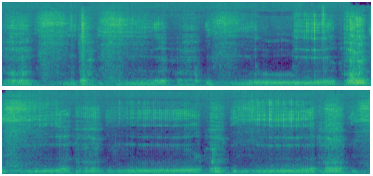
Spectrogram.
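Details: Amur leopard growling almost without pause: deep, rasping, pulsed rumbles in short surges, with one sharper, louder burst about halfway through.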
